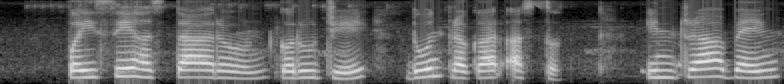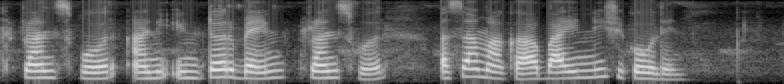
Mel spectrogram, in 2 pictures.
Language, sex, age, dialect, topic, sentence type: Marathi, female, 18-24, Southern Konkan, banking, statement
